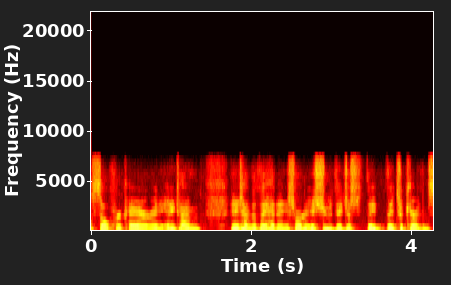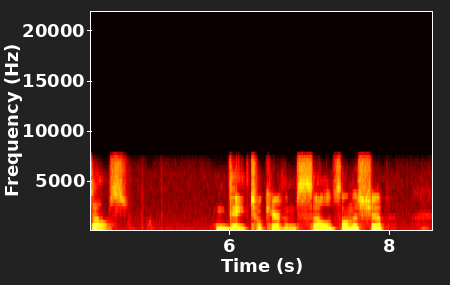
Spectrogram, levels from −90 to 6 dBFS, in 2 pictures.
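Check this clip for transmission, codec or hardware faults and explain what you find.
No faults found: the speech carries the expected signature of call microphone processing, with no content above 8 kHz, and of the AMR wideband (HD Voice) codec at 12.65 kbit/s, whose light coding is normal for that rate.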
